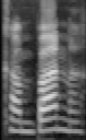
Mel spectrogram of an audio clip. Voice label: "campana", Spanish; spanish vocabulary; learn spanish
